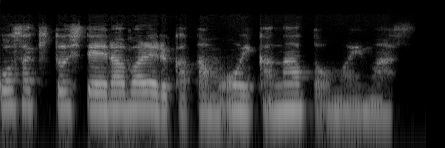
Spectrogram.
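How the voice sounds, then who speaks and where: A somewhat breathy woman at a fairly slow pace against a quiet background. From Niigata, Japan; Japan. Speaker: teacher, youth volunteer. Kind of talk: slide presentation. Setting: video call. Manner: formal, frequent filler えー. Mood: calm, earnest. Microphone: video call.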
